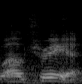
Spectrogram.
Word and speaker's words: Altria: So they changed their name to Altria, A-L-T-R-I-A, but I spell it Altria. I'll try and fool you.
